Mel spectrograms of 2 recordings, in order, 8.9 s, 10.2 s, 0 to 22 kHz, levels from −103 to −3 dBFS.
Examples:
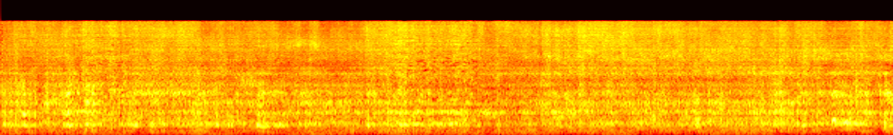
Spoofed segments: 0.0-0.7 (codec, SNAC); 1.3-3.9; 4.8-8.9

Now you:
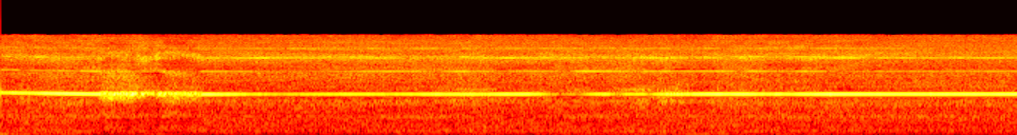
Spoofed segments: 1.0-2.0 (codec, SNAC)

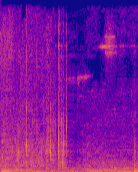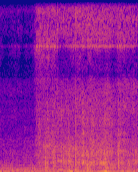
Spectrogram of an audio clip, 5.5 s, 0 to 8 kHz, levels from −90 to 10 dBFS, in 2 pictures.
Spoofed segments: 1.1-1.7 (codec, SNAC); 2.1-5.5

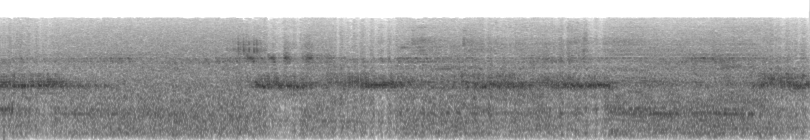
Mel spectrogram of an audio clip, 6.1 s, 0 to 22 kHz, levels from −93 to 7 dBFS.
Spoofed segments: 2.1-2.6 (codec, SNAC); 3.5-6.1

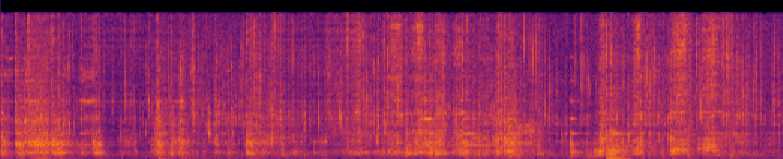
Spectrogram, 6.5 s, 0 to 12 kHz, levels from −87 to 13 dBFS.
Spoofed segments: 0.7-1.2 (codec, SNAC); 2.3-3.0

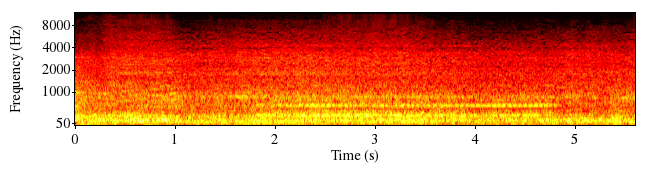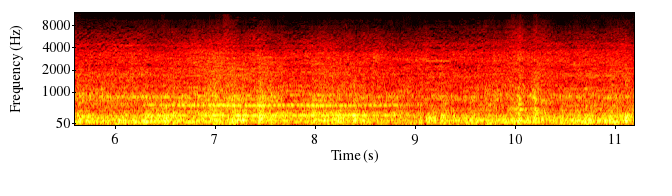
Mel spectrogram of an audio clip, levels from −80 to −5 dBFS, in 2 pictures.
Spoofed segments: 0.0-1.1 (codec, SNAC); 4.8-5.5; 6.3-8.1; 8.8-11.2

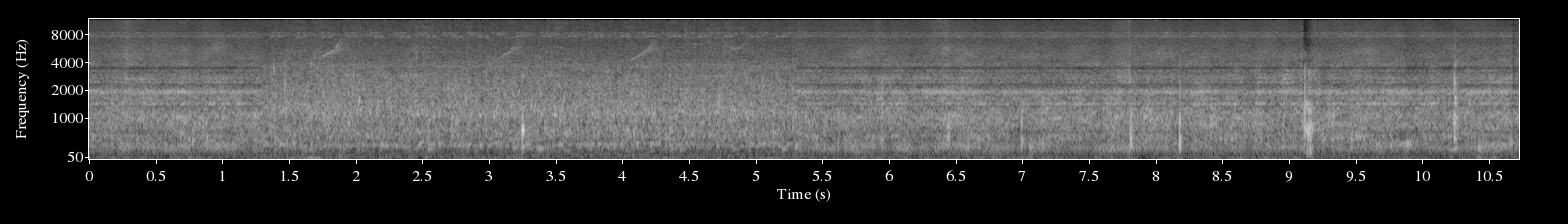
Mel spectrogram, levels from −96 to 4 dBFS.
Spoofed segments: 0.0-1.3 (codec, SNAC); 5.3-10.7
